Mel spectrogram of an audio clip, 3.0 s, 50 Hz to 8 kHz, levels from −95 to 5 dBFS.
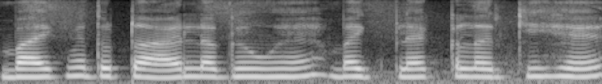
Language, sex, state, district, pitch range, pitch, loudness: Hindi, female, Chhattisgarh, Raigarh, 235-250 Hz, 245 Hz, -15 LUFS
